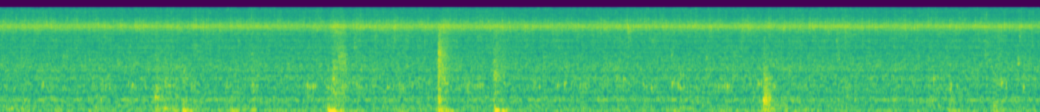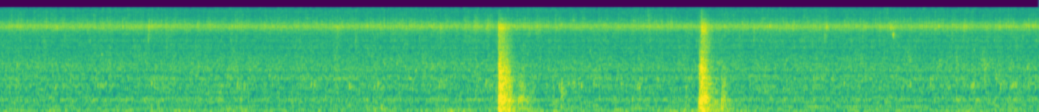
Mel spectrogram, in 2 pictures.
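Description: Scattered clinks and knocks of an aluminium saucepan and a spatula against a wire-mesh strainer as thick béchamel sauce is poured and worked through it, with two louder knocks a little past the middle. A steady hiss runs underneath.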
